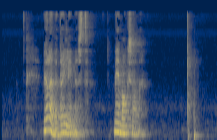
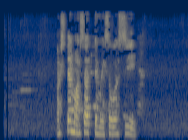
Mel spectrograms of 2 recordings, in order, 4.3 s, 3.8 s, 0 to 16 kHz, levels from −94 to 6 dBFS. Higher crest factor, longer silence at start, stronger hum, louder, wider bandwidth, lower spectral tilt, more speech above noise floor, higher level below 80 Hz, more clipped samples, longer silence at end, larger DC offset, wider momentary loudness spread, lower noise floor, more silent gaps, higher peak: about the same, 20 dB vs 22 dB; first, 0.55 s vs 0.4 s; neither; first, -20 LUFS vs -28 LUFS; about the same, 11.5 kHz vs 11.5 kHz; first, -5 dB/octave vs -2.5 dB/octave; first, 48 dB vs 34 dB; first, -58 dBFS vs -84 dBFS; neither; second, 0.4 s vs 0.9 s; neither; first, 21 LU vs 12 LU; first, -66 dBFS vs -62 dBFS; neither; first, -4 dBFS vs -10 dBFS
